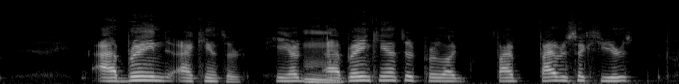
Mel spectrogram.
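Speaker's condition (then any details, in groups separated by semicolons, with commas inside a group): Cerebral palsy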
